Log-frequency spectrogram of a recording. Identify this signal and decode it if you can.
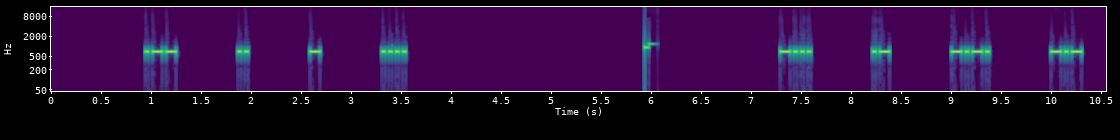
Morse code, heard as a keyed tone, about 36 wpm, spaced as for 12 wpm, 690 Hz. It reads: WITH BACK
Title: 6x Character Spacing - Top 500 Words - 35wpm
